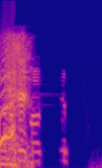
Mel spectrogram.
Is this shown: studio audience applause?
no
